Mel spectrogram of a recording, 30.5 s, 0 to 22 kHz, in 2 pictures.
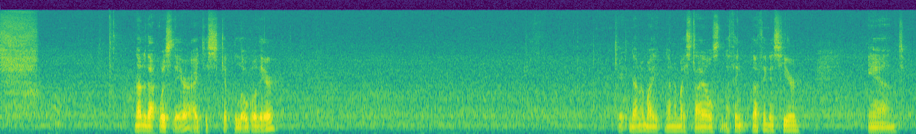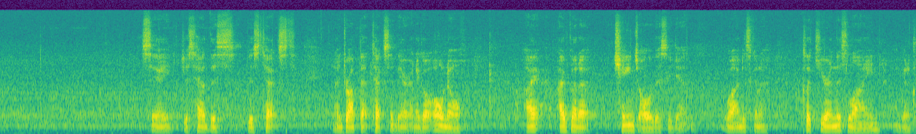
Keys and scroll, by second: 0.5 super+a, 1.8 BackSpace, 18.0 super+c, 20.6 super+v.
